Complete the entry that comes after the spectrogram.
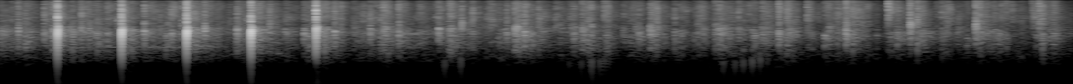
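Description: An audience applauds powerfully in the morning to welcome viewers watching in Austria, Germany and Switzerland, opening with a few sharp, evenly spaced claps before settling into a dense, steady patter of many hands clapping together.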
